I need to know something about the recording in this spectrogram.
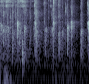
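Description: A group applauds for Jesus Christ with a burst of sharp, crisp hand claps in a loose, uneven rhythm, moderately quiet and with no voices over it.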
